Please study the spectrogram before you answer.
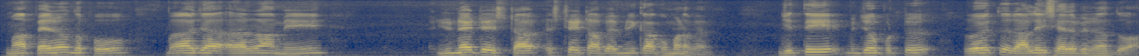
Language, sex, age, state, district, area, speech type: Sindhi, male, 45-60, Maharashtra, Thane, urban, spontaneous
